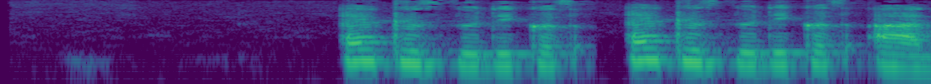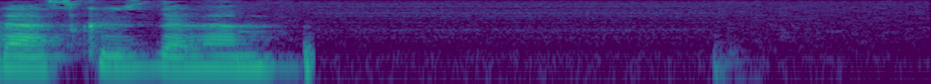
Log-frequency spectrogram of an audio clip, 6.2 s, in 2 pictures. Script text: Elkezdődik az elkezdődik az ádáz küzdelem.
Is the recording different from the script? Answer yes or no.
no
